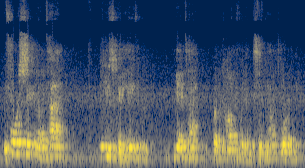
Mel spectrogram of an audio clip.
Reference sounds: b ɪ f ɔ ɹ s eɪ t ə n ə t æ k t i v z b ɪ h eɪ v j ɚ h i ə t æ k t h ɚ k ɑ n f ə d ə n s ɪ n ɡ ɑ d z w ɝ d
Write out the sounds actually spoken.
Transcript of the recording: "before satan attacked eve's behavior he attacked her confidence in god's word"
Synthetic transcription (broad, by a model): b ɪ f ɔ ɹ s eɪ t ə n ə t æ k i z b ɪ h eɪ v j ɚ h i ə t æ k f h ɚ k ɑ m f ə d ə n s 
